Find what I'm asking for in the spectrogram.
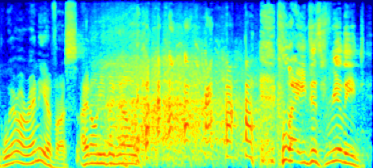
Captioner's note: laughter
